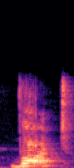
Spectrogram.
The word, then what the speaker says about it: what: H is not pronounced when it comes after W. Some speakers whisper the H before the W. Let's look at the examples. What, when, where, whether, why.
